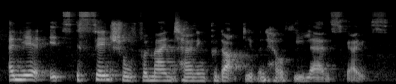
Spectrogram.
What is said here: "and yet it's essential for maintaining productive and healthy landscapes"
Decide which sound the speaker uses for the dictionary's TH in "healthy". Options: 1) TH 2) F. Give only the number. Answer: 1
